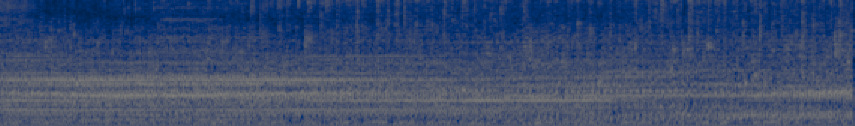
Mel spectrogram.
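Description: Electric tubewell pump running with a steady hum and the rush of water through its iron delivery pipe and into a tank. The well is being run to flush its water clear.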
